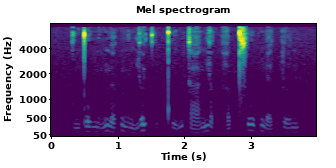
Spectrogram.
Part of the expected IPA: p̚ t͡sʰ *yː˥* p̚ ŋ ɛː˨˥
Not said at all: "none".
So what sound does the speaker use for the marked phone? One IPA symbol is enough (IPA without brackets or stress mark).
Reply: uː˥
